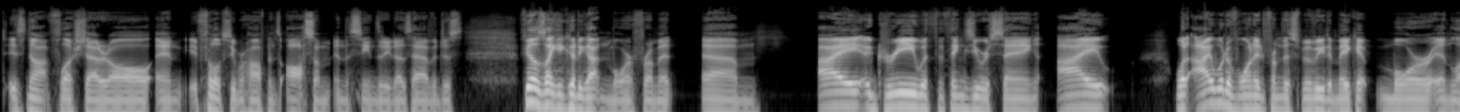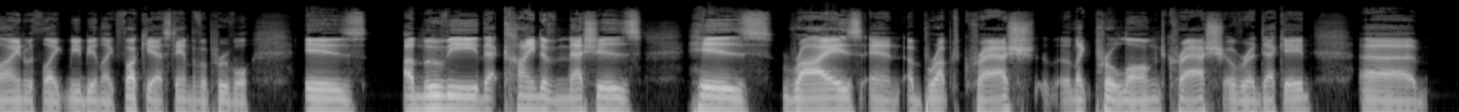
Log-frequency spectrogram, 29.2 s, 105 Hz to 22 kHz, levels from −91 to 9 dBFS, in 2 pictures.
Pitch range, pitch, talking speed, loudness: 95-110 Hz, 100 Hz, 170 wpm, -20 LUFS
